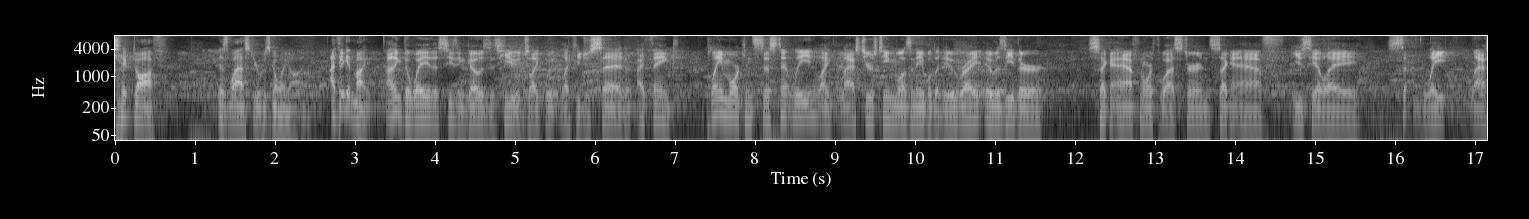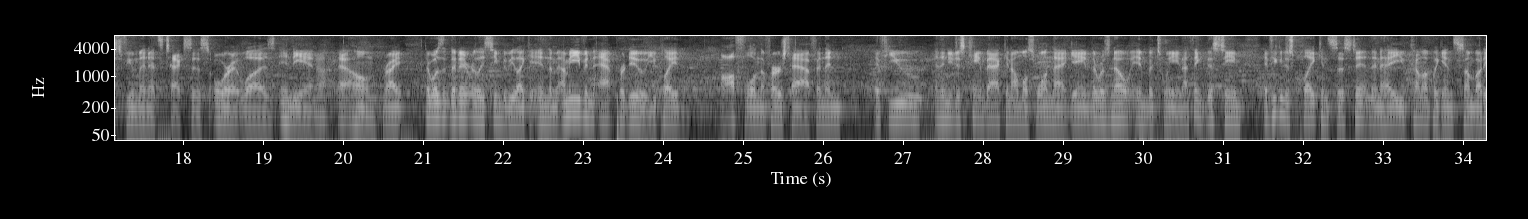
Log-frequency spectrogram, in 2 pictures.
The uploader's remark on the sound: Live at Pour Bros. Podcast live from Pour Bros. In Downtown Champaign to kick off Homecoming weekend.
